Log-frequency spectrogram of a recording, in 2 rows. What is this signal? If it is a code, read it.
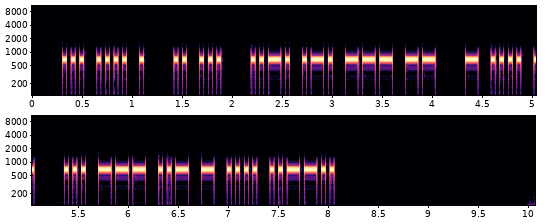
Morse code, heard as a keyed tone, about 28 wpm, 700 Hz. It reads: SHE IS FROM THE SOUTH?
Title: Sentences from Top 1000 Words - Review Part 2 - 28wpm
